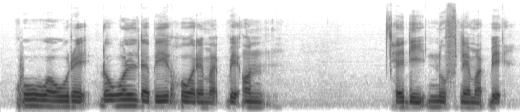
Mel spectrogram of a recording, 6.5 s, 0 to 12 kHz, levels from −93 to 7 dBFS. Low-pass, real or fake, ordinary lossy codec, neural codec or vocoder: 10.8 kHz; real; none; none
